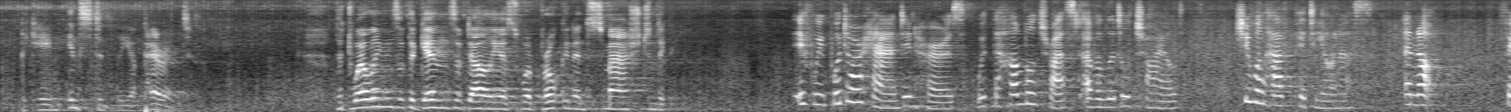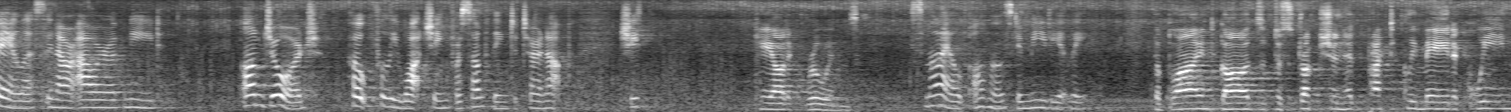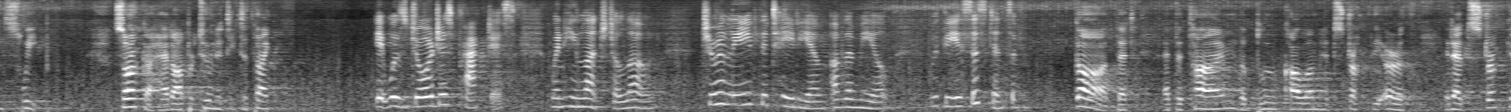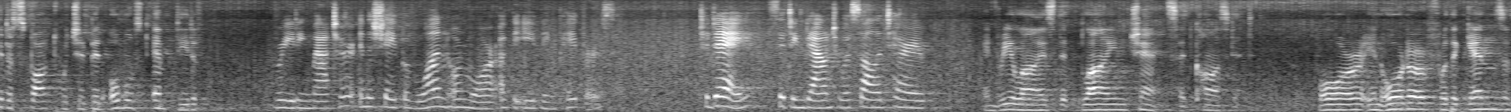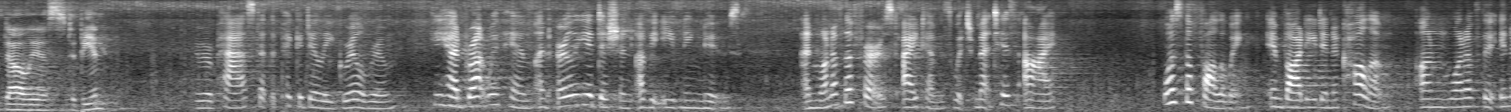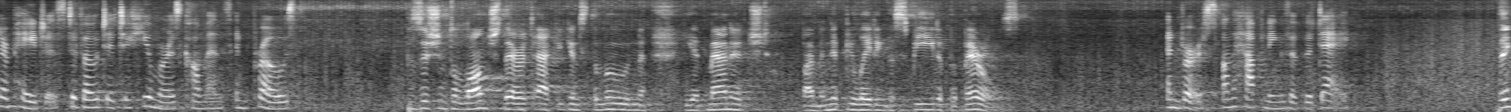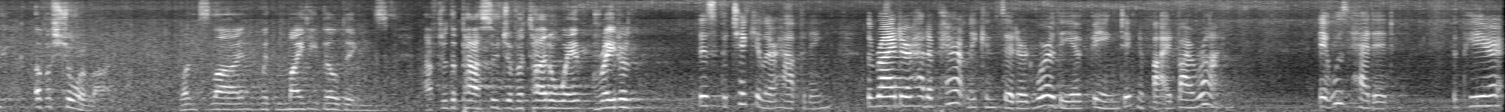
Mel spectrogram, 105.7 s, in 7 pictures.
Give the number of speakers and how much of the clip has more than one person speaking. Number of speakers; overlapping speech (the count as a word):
two, no overlap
